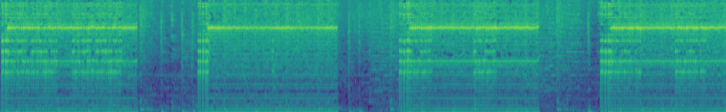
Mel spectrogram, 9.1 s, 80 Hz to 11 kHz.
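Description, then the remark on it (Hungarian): Loud, steady electronic buzzing from a retro data cassette played back in a tape recorder, a droning harmonic tone broken three times by short bursts of harsh noisy screech, with no voices. Each stretch of tone carries 80 characters of data, and a brief pause marks the end of each 80-character block. “Egy ilyen kis zúgás, ez mit jelent pontosan?”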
